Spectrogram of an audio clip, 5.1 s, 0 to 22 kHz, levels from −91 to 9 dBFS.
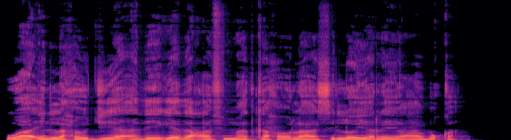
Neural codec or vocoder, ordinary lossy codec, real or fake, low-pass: none; none; real; none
